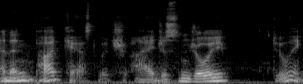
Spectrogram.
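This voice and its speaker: Somewhat breathy in tone, a man's voice keeps to a moderate pace. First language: not English. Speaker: YouTuber and podcaster. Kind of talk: casual vlog monologue. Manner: conversational, with fillers.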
